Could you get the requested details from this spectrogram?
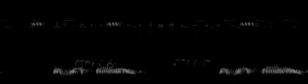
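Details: Spotted dove decoy calling to lure wild doves: two faint, low, hollow cooing phrases of several notes, partly masked by steady hiss and rhythmic high insect chirping.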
